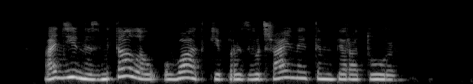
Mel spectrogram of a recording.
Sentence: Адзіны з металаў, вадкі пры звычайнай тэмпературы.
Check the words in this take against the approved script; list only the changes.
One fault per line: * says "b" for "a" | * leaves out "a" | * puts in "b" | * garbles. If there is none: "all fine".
all fine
